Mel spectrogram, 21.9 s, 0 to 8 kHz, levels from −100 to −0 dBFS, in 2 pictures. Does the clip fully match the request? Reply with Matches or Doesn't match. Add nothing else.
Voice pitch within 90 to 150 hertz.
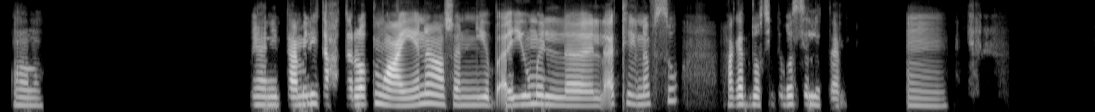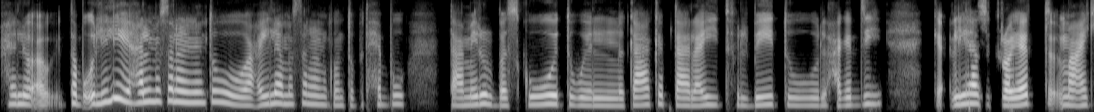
Doesn't match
